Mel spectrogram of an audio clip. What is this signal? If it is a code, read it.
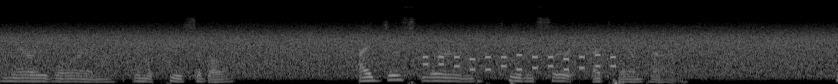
DTMF, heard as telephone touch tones, dialled by machine, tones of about 50 ms, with radio hiss and speech in English. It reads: 0081283581598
